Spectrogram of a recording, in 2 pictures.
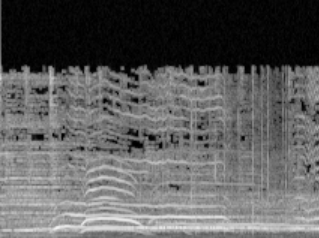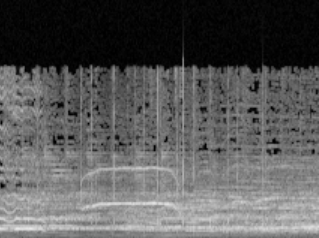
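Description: Live pop-rock singer holding long, high sung notes over strummed acoustic guitar, with audience members whooping over the music in several rising-and-falling cries, most about a second in and again around the middle.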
